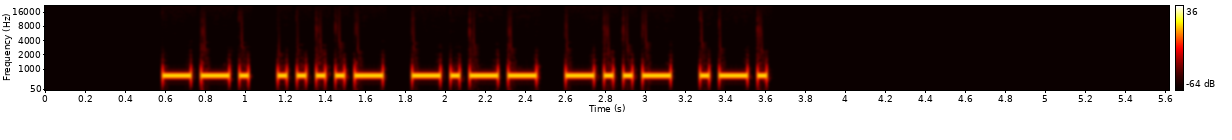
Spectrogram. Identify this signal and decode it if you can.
Morse code, heard as a keyed tone, about 25 wpm, 700 Hz. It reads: G4YXR
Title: DXCC-100 Call Signs - 5 Characters - Repeated 2x - 25wpm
